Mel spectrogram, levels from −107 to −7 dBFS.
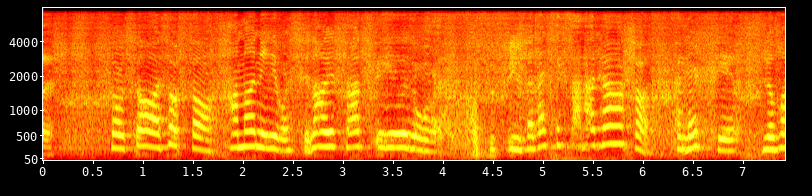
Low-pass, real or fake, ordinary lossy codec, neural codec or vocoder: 7.2 kHz; fake; none; codec, 16 kHz, 1 kbps, X-Codec, HuBERT features, trained on LibriSpeech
